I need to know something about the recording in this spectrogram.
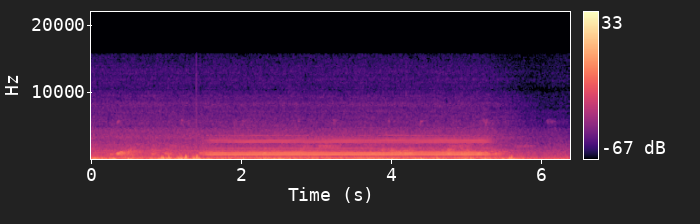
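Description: Kintetsu train horn sounding one long steady two-tone blast, starting about a second and a half in and stopping about four seconds later.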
